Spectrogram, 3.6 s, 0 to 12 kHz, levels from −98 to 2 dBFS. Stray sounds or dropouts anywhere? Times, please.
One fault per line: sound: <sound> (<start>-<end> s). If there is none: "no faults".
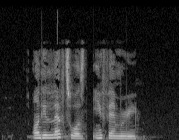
sound: dropout (1.7-1.9 s)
